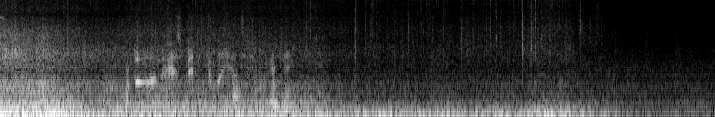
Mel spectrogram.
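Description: Fire roars and crackles close by.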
